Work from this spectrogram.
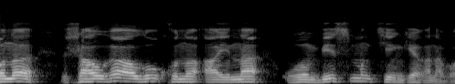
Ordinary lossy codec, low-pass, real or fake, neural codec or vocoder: Opus, 32 kbps; 7.2 kHz; real; none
